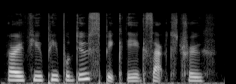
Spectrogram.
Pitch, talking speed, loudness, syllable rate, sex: 190 Hz, 205 wpm, -20 LUFS, 5.3 syllables/s, female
